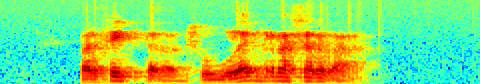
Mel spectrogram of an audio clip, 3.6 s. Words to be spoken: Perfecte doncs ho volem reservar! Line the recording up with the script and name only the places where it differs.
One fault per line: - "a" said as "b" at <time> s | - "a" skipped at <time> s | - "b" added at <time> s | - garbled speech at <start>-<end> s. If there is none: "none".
none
